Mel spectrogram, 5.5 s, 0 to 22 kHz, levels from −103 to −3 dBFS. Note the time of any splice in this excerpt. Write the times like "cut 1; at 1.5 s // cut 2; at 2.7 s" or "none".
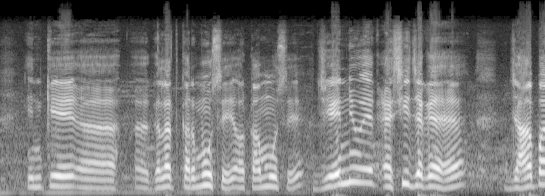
cut 1; at 3.1 s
